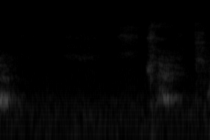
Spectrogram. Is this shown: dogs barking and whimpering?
yes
